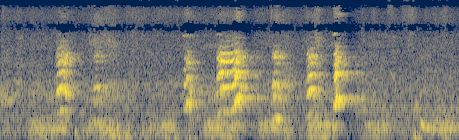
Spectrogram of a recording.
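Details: Labrador Retriever mother and her mischievous puppies in a scuffle: a run of short, high yapping barks comes roughly every half second, then a softer closing whine, with a low rumble beneath.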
